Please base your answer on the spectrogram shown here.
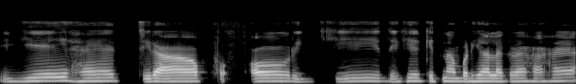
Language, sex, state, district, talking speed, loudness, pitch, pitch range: Hindi, male, Bihar, Saran, 115 wpm, -19 LUFS, 145 Hz, 140-155 Hz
